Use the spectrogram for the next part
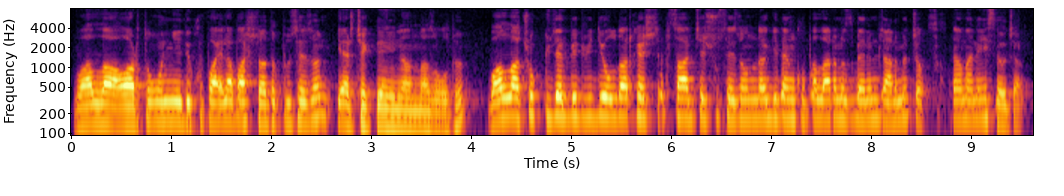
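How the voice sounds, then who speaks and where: This is a young Turkish YouTuber calling out live gameplay with excitement, yelling at teammates and rapidly repeating words. The voice runs on the high side, with the upper frequencies missing.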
